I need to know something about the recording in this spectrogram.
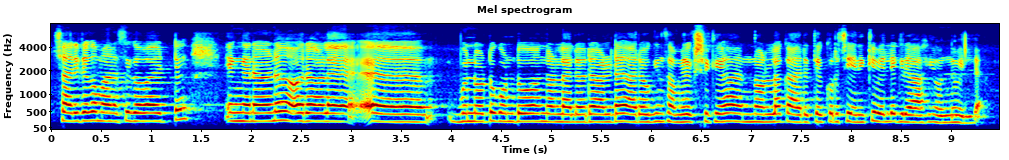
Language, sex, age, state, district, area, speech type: Malayalam, female, 18-30, Kerala, Pathanamthitta, urban, spontaneous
